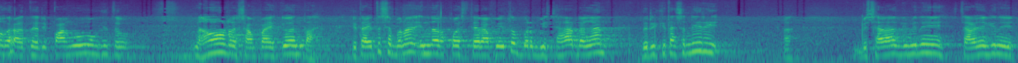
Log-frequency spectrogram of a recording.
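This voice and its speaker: A man demonstrating public speaking techniques to a class, chatty and coaxing, repeating his phrases. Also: high voice. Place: hall. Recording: echoey hall with faint background noise.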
